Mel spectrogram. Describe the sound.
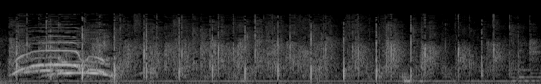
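An audience in Nuremberg applauds a local bass guitarist, a dense patter of clapping with sharper single claps. A brief voice sounds at the start, and the applause thins out gradually.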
